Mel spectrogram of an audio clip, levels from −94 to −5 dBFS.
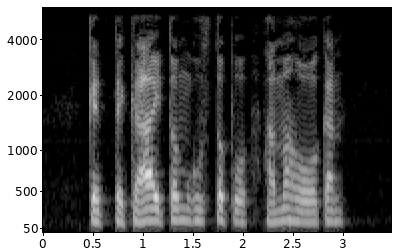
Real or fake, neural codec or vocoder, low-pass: real; none; 5.4 kHz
